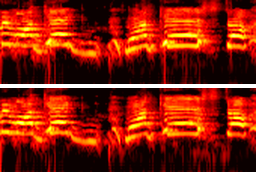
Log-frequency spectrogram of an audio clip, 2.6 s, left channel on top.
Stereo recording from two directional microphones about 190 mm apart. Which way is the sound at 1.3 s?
90° right.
